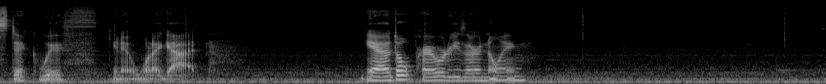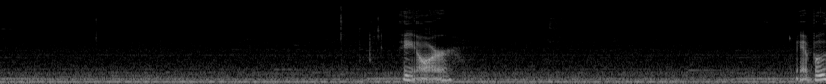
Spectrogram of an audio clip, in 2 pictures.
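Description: A woman speaks casually into a close microphone, in short bursts with pauses.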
